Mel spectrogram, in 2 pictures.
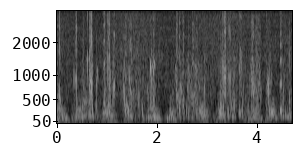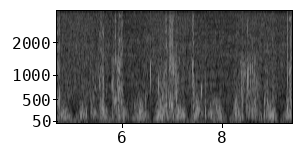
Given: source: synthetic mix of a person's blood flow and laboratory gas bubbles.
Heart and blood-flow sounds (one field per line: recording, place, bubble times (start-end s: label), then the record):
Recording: Doppler ultrasound of blood flow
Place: precordium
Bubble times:
0.00-0.13 s: bubbles
0.29-0.85 s: bubbles
0.90-1.20 s: bubbles
1.31-1.76 s: bubbles
1.79-2.00 s: bubbles
2.25-3.00 s: bubbles
3.21-4.10 s: bubbles
4.18-4.33 s: bubbles
4.42-4.89 s: bubbles
5.23-5.70 s: bubbles
5.78-6.08 s: bubbles
6.24-6.30 s: bubbles
6.46-6.64 s: bubbles
6.70-7.17 s: bubbles
7.38-7.71 s: bubbles
7.75-7.91 s: bubbles
7.94-7.99 s: bubbles
8.27-8.76 s: bubbles
8.81-9.08 s: bubbles
9.28-9.41 s: bubbles
From the record:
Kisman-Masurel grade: 342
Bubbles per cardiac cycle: rolling drumbeat, 9 or more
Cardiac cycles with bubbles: 100%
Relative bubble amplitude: moderate (0.250 to 0.450)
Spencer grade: 3 (all of the cardiac periods contain showers or single bubble signals, but not dominating or overriding the cardiac motion signals)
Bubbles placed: anywhere in the cardiac cycle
